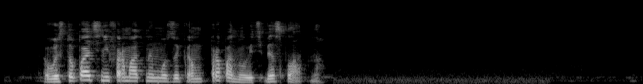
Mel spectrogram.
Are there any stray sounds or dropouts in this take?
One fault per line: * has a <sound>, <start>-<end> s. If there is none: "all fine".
all fine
